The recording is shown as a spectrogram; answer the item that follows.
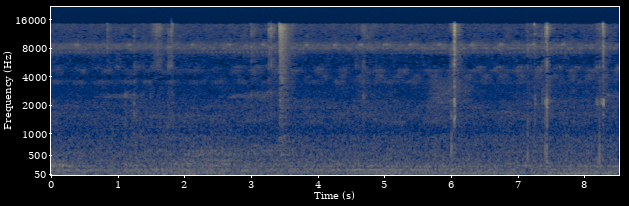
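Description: Knife cutting into wood as the notch of a hand-drill hearth board is trimmed: a few faint, sharp clicks spaced a couple of seconds apart over a low steady hum.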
